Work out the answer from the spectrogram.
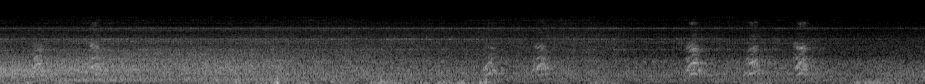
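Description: Irish Rail 22000 class diesel multiple unit approaching with a steady low running rumble. Over it an animal gives short calls, two about five seconds in and three more about seven seconds in.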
